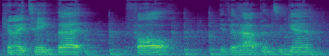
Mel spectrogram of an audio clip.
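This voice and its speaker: A man who speaks as a motivational book club host, reading aloud and coaching in an emphatic, deliberate, rhetorical manner. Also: mid-range voice, level tone, soft background music. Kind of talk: audiobook-style reading aloud and motivational talk. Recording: roomy, echoing sound.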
